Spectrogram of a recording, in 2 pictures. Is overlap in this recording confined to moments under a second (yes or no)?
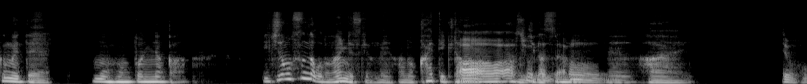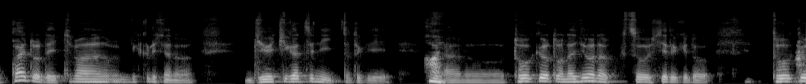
no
